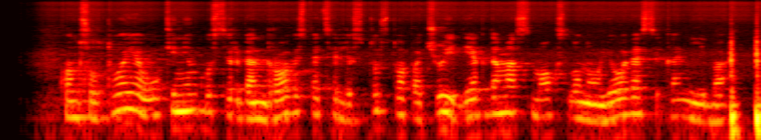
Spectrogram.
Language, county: Lithuanian, Panevėžys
